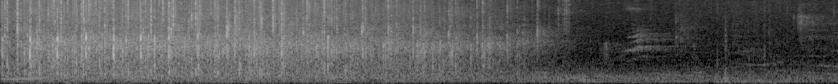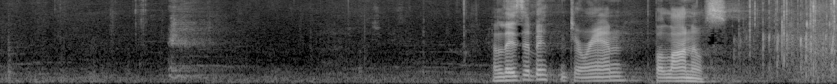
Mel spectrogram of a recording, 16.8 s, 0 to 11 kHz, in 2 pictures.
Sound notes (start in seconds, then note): 0.0 audience applauds; 7.2 camera clicks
